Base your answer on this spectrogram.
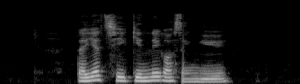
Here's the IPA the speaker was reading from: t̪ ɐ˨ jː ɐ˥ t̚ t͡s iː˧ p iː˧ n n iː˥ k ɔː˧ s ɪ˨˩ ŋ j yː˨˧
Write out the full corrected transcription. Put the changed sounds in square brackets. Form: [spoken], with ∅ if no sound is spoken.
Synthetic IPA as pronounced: t̪ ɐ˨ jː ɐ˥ t̚ [t͡sʰ] iː˧ [k] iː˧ n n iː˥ k ɔː˧ s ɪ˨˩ ŋ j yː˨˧

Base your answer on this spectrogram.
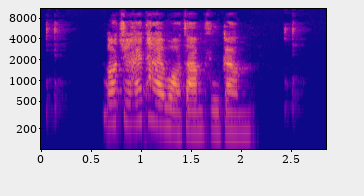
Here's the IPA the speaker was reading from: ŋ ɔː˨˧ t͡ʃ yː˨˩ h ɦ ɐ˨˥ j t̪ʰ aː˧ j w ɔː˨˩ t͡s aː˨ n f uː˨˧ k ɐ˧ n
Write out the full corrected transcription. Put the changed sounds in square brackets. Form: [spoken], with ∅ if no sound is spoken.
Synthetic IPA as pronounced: ŋ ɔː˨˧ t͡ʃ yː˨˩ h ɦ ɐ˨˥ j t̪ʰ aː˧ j w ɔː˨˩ t͡s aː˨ [m] f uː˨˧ k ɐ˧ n

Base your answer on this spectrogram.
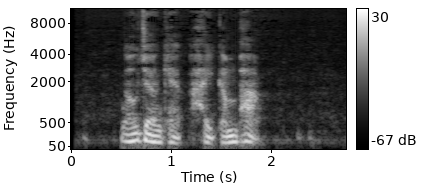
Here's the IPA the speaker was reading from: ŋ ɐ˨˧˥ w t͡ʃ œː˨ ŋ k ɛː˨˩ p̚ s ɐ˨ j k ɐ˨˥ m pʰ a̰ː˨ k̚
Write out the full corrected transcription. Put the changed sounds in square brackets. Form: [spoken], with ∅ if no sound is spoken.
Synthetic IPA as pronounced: ŋ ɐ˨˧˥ w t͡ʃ œː˨ ŋ [kʰ] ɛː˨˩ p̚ [h] ɐ˨ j k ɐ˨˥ m pʰ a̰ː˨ k̚

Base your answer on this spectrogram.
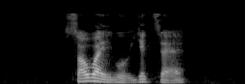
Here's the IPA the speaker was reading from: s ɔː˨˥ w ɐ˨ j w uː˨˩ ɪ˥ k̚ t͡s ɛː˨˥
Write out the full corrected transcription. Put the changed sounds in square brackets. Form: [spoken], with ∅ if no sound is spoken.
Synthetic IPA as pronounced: s ɔː˨˥ w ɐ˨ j w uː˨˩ ɪ˥ k̚ t͡s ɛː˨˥

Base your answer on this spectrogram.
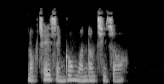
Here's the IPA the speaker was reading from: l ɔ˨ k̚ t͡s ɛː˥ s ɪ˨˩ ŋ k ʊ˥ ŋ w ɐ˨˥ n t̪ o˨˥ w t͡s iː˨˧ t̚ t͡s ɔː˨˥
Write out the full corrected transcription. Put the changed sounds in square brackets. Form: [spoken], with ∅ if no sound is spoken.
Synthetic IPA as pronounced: l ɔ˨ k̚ [t͡sʰ] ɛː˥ s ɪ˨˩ ŋ k ʊ˥ ŋ w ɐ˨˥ n t̪ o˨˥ w [t͡sʰ] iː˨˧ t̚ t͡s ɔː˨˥

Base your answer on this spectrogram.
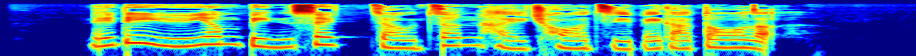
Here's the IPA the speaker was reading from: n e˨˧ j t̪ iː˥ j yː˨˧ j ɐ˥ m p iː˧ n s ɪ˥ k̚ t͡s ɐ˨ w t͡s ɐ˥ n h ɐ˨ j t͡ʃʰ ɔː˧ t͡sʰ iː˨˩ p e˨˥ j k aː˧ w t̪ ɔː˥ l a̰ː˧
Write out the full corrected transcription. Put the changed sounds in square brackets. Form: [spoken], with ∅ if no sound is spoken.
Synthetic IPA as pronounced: n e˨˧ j t̪ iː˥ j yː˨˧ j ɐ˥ m p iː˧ n s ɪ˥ k̚ t͡s ɐ˨ w t͡s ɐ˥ n h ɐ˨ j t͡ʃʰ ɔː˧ [t͡s] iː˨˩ p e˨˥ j k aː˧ w t̪ ɔː˥ l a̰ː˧

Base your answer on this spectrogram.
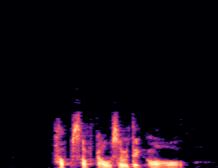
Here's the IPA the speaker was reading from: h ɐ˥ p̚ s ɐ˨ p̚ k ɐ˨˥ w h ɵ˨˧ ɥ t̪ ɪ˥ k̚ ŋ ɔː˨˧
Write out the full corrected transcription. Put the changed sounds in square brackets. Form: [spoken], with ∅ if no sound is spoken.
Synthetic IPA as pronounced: h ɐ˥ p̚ s ɐ˨ p̚ k ɐ˨˥ w [s] ɵ˨˧ ɥ t̪ ɪ˥ k̚ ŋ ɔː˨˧

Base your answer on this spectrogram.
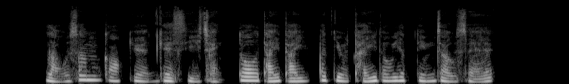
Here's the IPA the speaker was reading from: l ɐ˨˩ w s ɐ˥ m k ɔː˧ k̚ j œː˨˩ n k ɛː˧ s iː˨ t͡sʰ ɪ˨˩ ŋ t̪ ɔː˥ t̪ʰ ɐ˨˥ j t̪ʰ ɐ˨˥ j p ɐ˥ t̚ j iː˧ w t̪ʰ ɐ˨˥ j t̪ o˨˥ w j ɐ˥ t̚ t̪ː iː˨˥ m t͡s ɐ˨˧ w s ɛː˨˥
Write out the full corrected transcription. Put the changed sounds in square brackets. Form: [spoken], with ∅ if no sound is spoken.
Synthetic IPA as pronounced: l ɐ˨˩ w s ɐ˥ m k ɔː˧ k̚ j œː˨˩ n k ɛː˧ s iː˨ t͡sʰ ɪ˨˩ ŋ t̪ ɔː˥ t̪ʰ ɐ˨˥ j t̪ʰ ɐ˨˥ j p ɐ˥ t̚ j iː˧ w t̪ʰ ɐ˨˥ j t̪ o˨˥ w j ɐ˥ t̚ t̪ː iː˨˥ m t͡s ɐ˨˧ w s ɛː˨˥

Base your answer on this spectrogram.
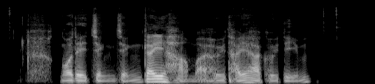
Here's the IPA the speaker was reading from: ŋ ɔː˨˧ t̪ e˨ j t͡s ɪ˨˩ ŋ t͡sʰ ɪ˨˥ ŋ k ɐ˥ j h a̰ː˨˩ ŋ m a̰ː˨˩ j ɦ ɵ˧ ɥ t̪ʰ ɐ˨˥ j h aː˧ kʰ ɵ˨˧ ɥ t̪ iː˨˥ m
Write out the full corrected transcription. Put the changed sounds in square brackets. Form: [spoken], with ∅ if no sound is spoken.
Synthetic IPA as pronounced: ŋ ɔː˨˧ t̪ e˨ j t͡s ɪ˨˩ ŋ [t͡s] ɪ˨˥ ŋ k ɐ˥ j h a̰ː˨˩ ŋ m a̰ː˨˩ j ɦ ɵ˧ ɥ t̪ʰ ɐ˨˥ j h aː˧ kʰ ɵ˨˧ ɥ t̪ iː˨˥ m

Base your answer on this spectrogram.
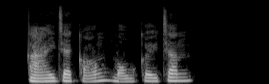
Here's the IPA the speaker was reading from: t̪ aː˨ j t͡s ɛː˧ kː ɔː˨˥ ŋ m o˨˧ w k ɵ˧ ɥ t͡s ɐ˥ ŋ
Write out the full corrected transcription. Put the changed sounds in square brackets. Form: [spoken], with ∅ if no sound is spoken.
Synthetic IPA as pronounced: t̪ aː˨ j t͡s ɛː˧ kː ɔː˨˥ ŋ m o˨˧ w k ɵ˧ ɥ t͡s ɐ˥ [n]

